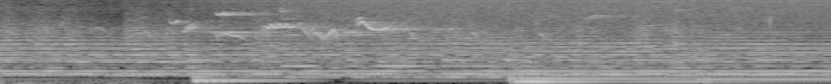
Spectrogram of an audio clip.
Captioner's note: birds chirping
